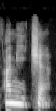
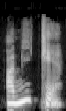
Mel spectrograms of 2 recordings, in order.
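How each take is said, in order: First: The middle consonant sounds like 'ch'. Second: The middle consonant sounds like 'k'. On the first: The speaker calls it wrong. "Но мы не должны произносить «амиче»" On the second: The speaker calls it right. "Поставить разделительный заборчик"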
